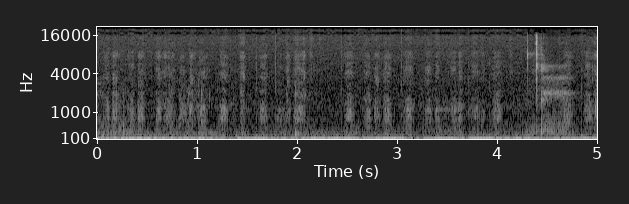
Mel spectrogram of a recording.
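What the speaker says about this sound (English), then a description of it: "Now I'm going to write." A pen scratches across paper in short, faint strokes, a soft scribbling rhythm close to the mic with a brief louder knock near the end.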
